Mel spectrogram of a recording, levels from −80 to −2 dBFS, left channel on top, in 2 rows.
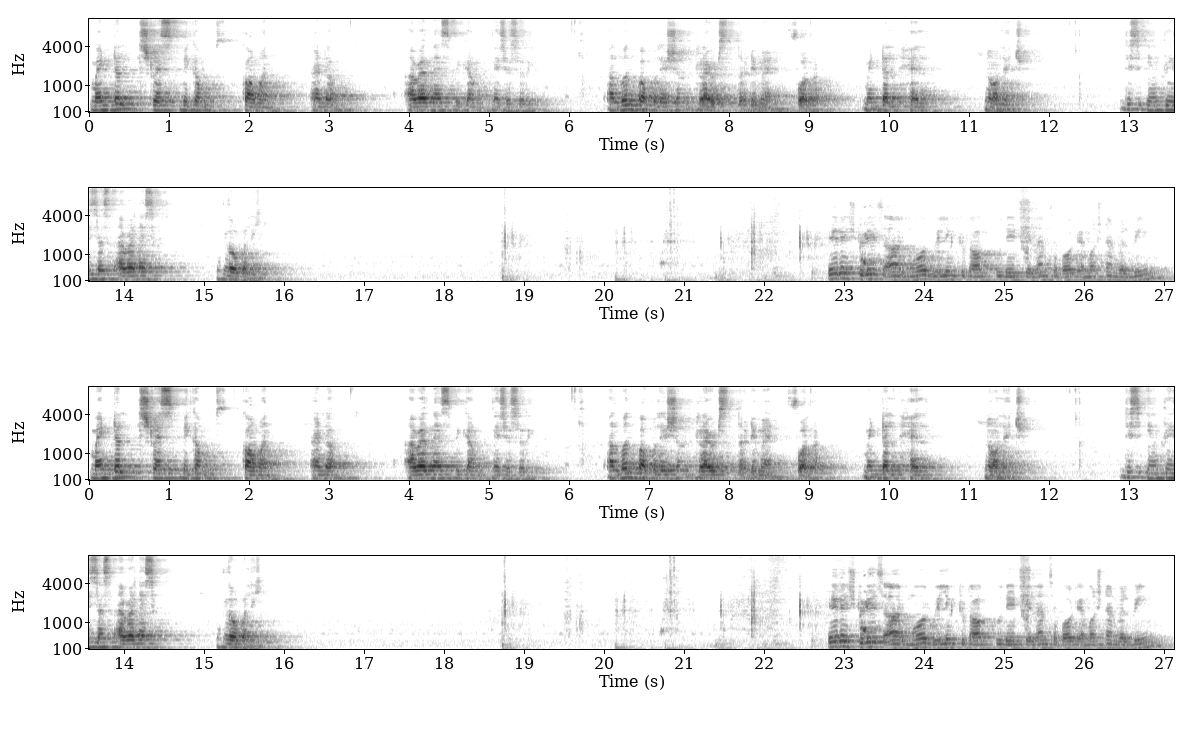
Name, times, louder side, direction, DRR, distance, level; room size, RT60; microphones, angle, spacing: voice 1, 0.0-2.3 2.8-3.2 3.9-5.6 6.5-9.2 9.7-10.5 11.2-11.7 12.9-14.4 15.2-15.7 23.2-23.3 25.2-25.3, right 1 dB, 20° right, -1 dB, 2.9 m, -28 dB
voice 2, 22.8-26.9, right 2 dB, 55° right, 2 dB, 2.0 m, -34 dB
30.0 x 17.0 x 8.3 m, 1.1 s
head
